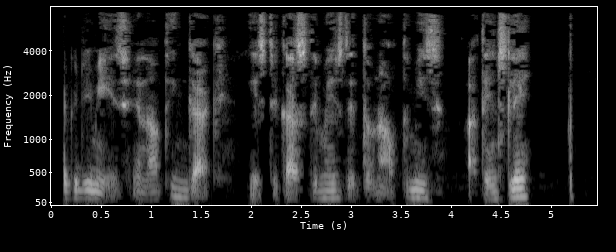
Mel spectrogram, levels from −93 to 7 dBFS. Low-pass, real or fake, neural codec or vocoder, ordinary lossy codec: 7.2 kHz; real; none; MP3, 32 kbps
